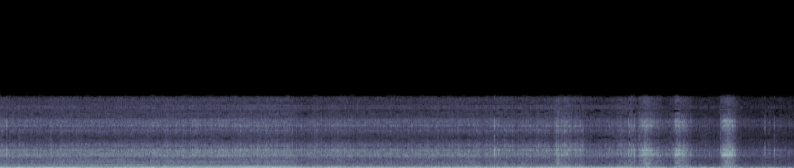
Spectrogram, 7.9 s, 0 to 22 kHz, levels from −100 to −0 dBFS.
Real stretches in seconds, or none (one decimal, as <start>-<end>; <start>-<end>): 0.0-7.9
